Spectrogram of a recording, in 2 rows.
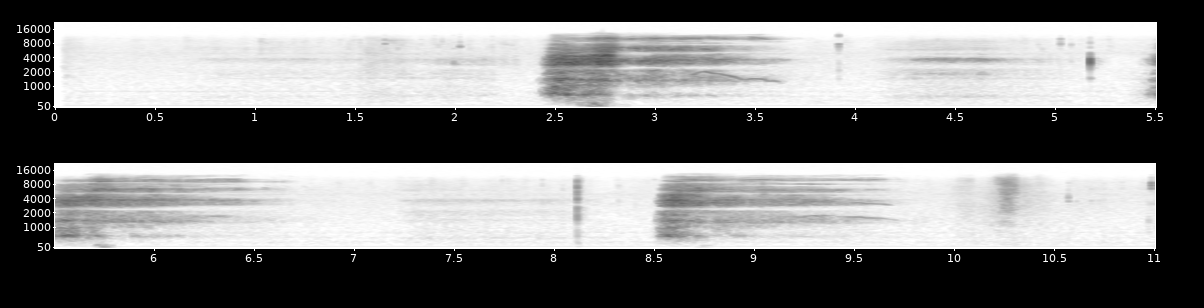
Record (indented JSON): {
  "exhalation_length": "11.0 s",
  "exhalation_amplitude": 4731,
  "exhalation_signal_mean_std_ratio": 0.34,
  "survey_phase": "beta (2021-08-13 to 2022-03-07)",
  "age": "65+",
  "gender": "Female",
  "wearing_mask": "No",
  "symptom_cough_any": true,
  "symptom_new_continuous_cough": true,
  "symptom_runny_or_blocked_nose": true,
  "symptom_shortness_of_breath": true,
  "symptom_sore_throat": true,
  "symptom_fatigue": true,
  "symptom_fever_high_temperature": true,
  "symptom_headache": true,
  "symptom_change_to_sense_of_smell_or_taste": true,
  "symptom_loss_of_taste": true,
  "symptom_other": true,
  "smoker_status": "Never smoked",
  "respiratory_condition_asthma": false,
  "respiratory_condition_other": false,
  "recruitment_source": "Test and Trace",
  "submission_delay": "2 days",
  "covid_test_result": "Positive",
  "covid_test_method": "RT-qPCR",
  "covid_ct_value": 22.4,
  "covid_ct_gene": "ORF1ab gene",
  "covid_ct_mean": 22.9,
  "covid_viral_load": "32000 copies/ml",
  "covid_viral_load_category": "Low viral load (10K-1M copies/ml)"
}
